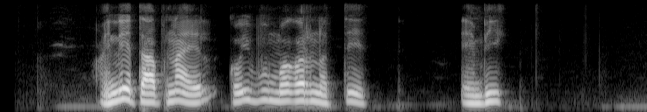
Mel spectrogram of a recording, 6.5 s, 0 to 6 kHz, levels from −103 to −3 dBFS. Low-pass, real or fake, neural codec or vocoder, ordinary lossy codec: 5.4 kHz; real; none; none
